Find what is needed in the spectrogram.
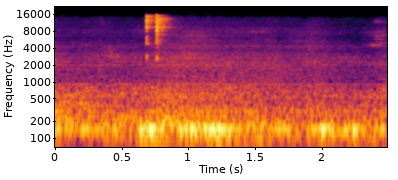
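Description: A single faint computer mouse click about two-thirds of a second in, over near-silent room tone.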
